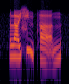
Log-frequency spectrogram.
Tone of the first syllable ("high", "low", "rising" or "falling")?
rising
